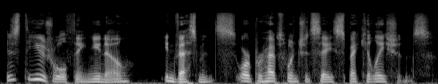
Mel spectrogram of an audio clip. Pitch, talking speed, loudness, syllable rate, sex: 135 Hz, 180 wpm, -22 LUFS, 5.6 syllables/s, male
